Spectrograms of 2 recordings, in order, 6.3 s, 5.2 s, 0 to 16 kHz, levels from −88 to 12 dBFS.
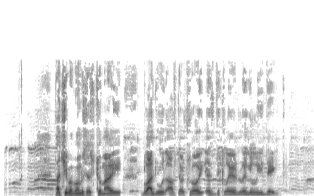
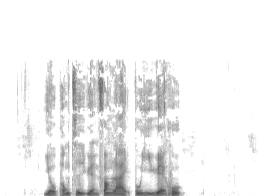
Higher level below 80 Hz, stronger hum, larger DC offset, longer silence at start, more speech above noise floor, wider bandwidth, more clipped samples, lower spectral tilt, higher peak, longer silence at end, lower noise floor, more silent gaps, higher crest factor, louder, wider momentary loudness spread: about the same, -66 dBFS vs -62 dBFS; neither; neither; second, 0.15 s vs 0.9 s; second, 25 dB vs 55 dB; about the same, 11.5 kHz vs 11.5 kHz; neither; about the same, -4 dB/octave vs -5 dB/octave; first, -2 dBFS vs -6 dBFS; second, 0 s vs 1.6 s; second, -47 dBFS vs -80 dBFS; neither; about the same, 22 dB vs 22 dB; first, -22 LUFS vs -26 LUFS; first, 16 LU vs 5 LU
